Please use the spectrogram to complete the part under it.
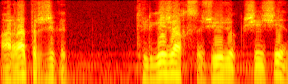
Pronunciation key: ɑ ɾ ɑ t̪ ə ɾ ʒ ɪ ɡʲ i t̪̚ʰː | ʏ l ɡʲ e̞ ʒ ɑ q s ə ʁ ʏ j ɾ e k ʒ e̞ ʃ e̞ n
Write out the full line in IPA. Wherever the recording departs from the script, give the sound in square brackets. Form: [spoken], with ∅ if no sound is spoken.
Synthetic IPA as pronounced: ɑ ɾ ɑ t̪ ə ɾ ʒ ɪ ɡʲ [ɪ] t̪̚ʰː | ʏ l ɡʲ e̞ ʒ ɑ q s ə [ʒ] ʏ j ɾ e k [ʃ] e̞ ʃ e̞ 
